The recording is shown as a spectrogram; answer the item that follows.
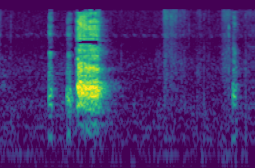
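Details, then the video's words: An Aseel hen gives a loud, harsh squawking cluck, with a few short soft clucks before and after it. "Hen Sound of Aseel"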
